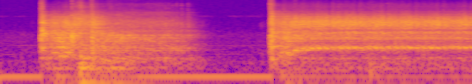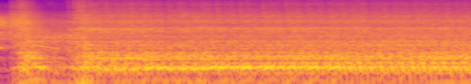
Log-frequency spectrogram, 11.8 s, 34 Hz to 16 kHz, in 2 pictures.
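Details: 1980 Chevrolet Camaro Z28 with factory LM1 350 V8 and Turbo 350 automatic, parked 5 years, now with fresh fuel and new plugs and wires. It cranks in bursts, catches and settles into a steady, even, throaty idle with no misses or knocks.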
